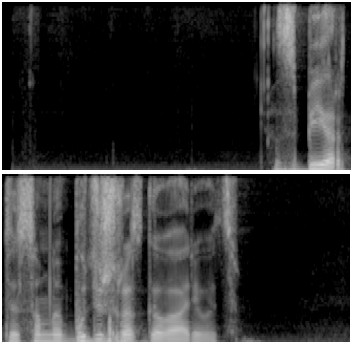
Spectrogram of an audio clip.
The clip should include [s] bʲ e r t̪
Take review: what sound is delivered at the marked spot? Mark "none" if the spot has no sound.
z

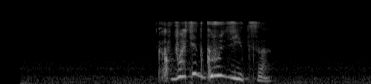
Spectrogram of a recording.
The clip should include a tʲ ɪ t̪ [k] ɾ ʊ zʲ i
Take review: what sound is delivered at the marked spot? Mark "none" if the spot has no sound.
ɡ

